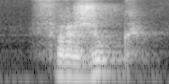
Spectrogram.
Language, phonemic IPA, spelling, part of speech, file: Dutch, /vərˈzukə(n)/, verzoeken, verb / noun, Nl-verzoeken.ogg
- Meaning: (verb) 1. to request, to demand politely, to petition 2. to tempt, to lure; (noun) plural of verzoek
